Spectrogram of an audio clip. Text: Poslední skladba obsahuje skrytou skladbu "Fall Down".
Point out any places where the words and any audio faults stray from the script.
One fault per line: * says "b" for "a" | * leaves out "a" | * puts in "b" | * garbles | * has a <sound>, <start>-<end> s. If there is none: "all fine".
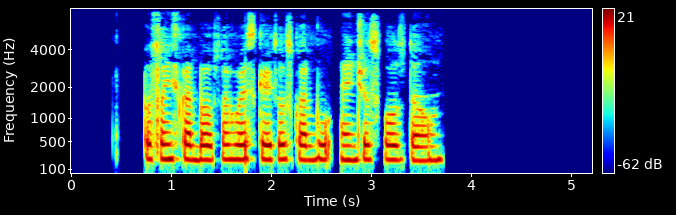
* puts in "Angels"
